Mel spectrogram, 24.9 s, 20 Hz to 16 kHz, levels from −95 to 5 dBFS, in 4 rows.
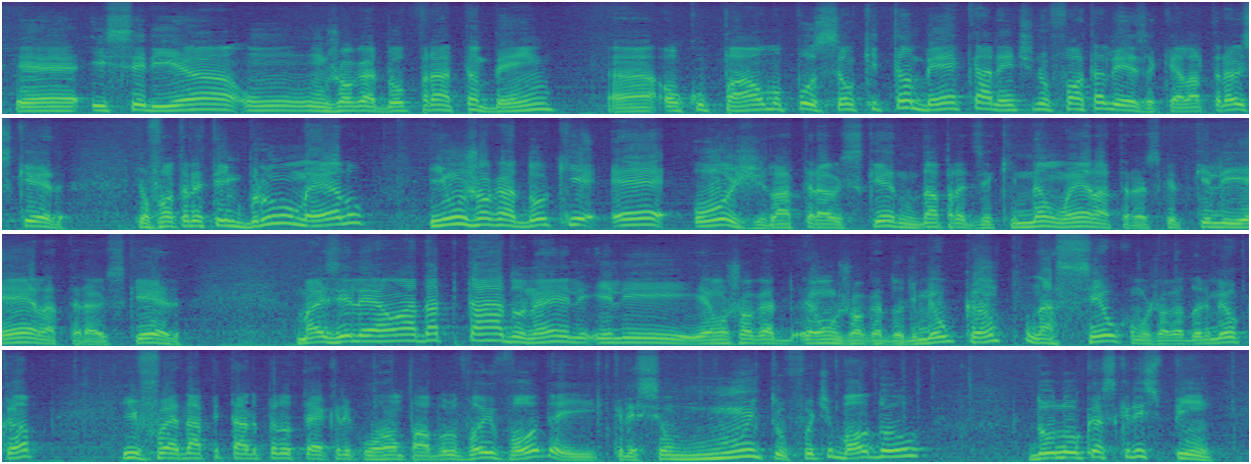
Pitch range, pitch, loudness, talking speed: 125-175 Hz, 150 Hz, -18 LUFS, 220 wpm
